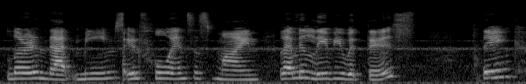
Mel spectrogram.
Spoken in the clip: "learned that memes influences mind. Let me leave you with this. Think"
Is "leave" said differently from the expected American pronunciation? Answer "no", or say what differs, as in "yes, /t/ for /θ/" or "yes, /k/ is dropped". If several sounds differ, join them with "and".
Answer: no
